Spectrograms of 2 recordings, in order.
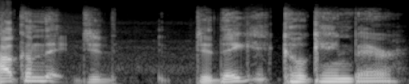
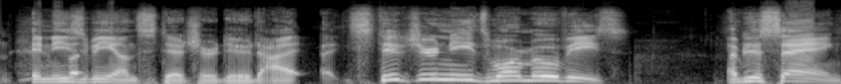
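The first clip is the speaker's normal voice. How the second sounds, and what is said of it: Yelling loudly. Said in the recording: “I'm yelling it out to the guy.”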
